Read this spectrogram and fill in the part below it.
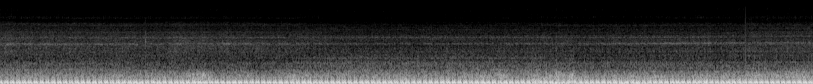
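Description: A Triumph Bonneville Speedmaster's twin-cylinder engine thrums with a steady, low, throbbing exhaust note, loud and close, running continuously without speech.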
